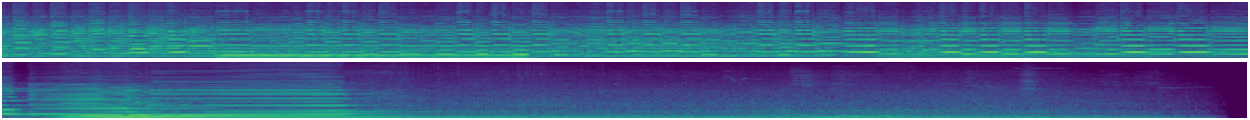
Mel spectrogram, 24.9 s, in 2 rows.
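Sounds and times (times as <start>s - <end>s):
violin playing a piece in G major: 0.0s - 18.0s.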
